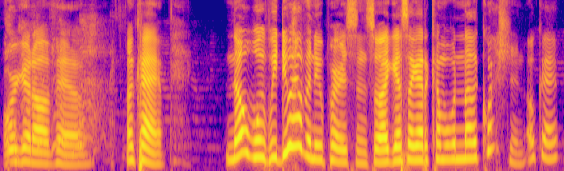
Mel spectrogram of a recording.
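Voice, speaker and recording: A woman's voice: on the high side, animated, fast talker, no room sound, clean studio sound. A woman hosting a casual podcast interview, teasing her guests and laughing often. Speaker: podcast host.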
